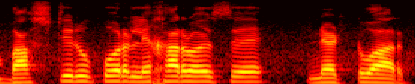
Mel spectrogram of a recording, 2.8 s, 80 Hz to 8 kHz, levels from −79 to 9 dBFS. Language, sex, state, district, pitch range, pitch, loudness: Bengali, male, Assam, Hailakandi, 150-180 Hz, 170 Hz, -18 LUFS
